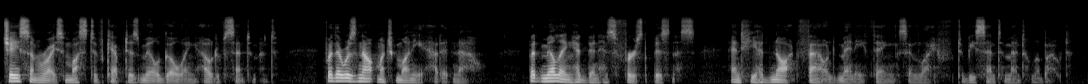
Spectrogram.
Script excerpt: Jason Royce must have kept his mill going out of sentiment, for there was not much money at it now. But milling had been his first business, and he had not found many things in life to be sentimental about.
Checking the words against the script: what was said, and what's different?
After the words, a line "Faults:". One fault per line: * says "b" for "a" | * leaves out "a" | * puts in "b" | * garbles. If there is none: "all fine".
Jason Royce must have kept his mill going out of sentiment, for there was not much money at it now. But milling had been his first business, and he had not found many things in life to be sentimental about.
Faults:
all fine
